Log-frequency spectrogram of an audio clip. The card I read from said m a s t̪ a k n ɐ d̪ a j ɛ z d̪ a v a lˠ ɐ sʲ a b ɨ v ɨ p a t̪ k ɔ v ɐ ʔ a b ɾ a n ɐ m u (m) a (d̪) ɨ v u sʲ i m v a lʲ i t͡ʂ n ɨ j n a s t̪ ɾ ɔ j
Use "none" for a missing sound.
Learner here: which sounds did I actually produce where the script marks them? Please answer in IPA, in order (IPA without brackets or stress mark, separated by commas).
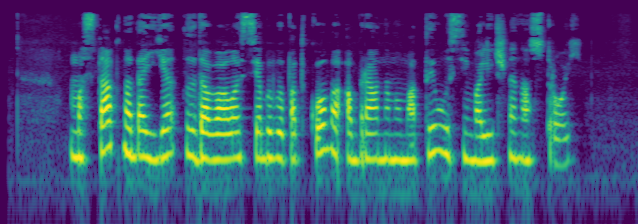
m, t̪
